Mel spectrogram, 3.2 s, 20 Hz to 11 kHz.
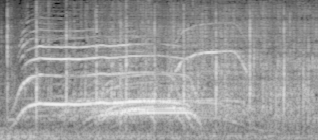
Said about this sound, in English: Many tears have been shed here tonight for the 20 who aren't here and for the great loss this community has suffered. But there have also been songs of celebration and there have been cheers. There's nothing like El Paso.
